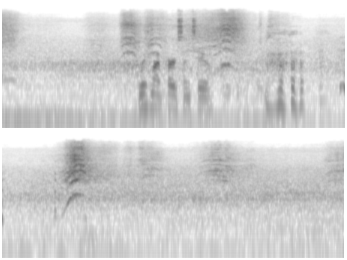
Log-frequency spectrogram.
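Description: A small drone's motors whine, rising and falling in pitch as it swoops.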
